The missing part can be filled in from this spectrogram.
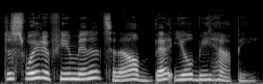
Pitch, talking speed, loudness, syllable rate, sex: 225 Hz, 250 wpm, -18 LUFS, 5.6 syllables/s, female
